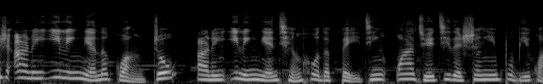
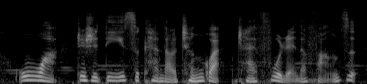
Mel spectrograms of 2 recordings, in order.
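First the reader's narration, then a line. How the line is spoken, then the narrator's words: Marveling exclamation. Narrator (Chinese): 摄影师感叹说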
